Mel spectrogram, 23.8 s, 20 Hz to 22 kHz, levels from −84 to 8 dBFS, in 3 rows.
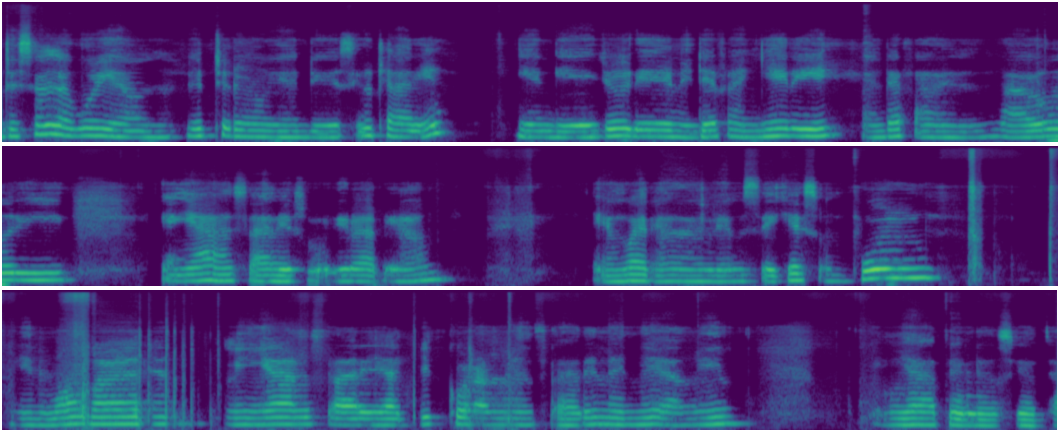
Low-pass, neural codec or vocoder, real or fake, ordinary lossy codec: none; codec, 44.1 kHz, 2.6 kbps, DAC; fake; none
